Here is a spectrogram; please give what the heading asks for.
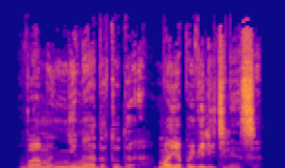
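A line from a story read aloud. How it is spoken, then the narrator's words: Soft. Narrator (Russian): мягко произнес Лесток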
